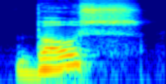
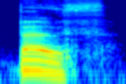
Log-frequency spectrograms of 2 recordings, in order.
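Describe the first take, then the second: First: The word ends with an s sound. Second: The word ends with a th sound. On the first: The speaker calls it wrong. "he said bos" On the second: The speaker calls it right. "This is both, th"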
